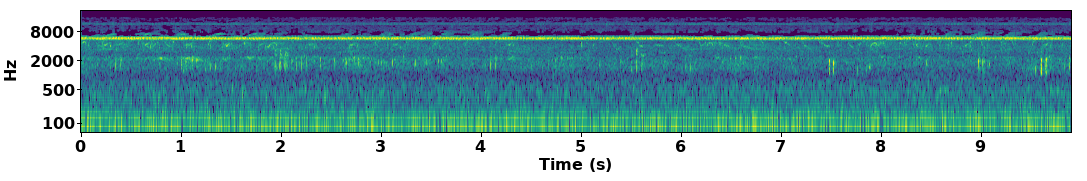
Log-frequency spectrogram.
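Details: A Kinhibari cricket (Anaxipha pallidula) holds a steady, high, ringing trill over a low rumble and scattered forest green tree frog calls in a wetland in Tsuruoka, Japan, on 19 June 2021.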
